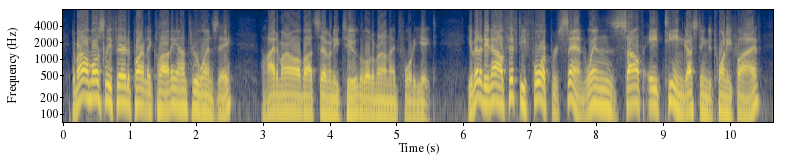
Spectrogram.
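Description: Very wide pitch swings mark this very fast speech, recorded dry with no echo against a quiet background. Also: man. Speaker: radio DJ co-host, afternoon drive time. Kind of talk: radio weather report read. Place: studio. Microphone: old recording.

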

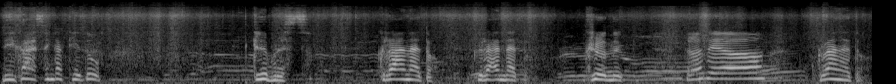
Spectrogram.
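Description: Long, frequent pauses break up this fairly slow speech, heard over noticeable background noise. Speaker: market shop owner. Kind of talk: casual talk to camera.

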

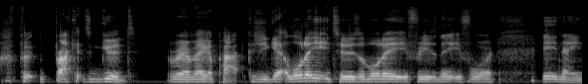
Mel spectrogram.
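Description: Against a quiet background, a man talks in a bright, sharp tone. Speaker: gaming YouTuber. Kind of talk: gameplay commentary. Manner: loud; casual, chatty. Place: home room.

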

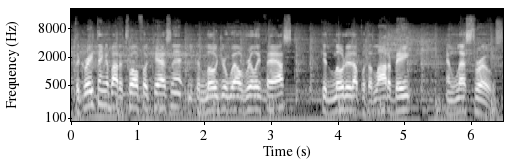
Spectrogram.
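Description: Over clear music in the background, a man speaks at a fairly high pitch in a dry sound with no echo. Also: ordinary pitch variation, fairly quick pace. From Florida, USA. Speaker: fishing guide. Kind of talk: instructional demonstration to camera. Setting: outdoors on a boat. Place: boat.

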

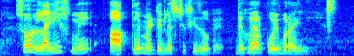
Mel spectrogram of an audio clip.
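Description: A man speaks at a fairly quick pace in a high voice. His intonation is lively. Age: 20s. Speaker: business coach; podcast guest, business coach. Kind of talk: interview conversation. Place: studio. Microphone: lapel.

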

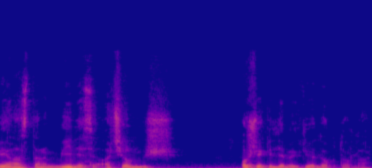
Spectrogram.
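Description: A man talks at a moderate pace with vocal fry. His tone is dark and mellow. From Turkey, Aegean (Ödemiş, İzmir); Turkey. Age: 70s. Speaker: local journalist, retired teacher. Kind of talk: documentary interview. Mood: earnest storytelling. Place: home room.

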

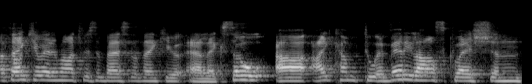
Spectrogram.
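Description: With a German accent, the speaker keeps a moderate pace and leaves hardly any pauses. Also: man, high pitch for a man. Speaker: chamber of commerce director. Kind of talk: webinar moderation. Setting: video call.

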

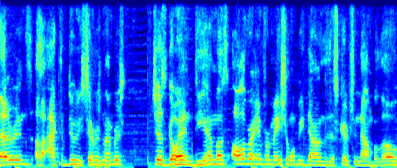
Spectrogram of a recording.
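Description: Over faint background music, a man with a high pitch speaks at a very fast pace with fairly even intonation. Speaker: podcast host. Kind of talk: interview questions and promo. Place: studio. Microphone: studio mic.

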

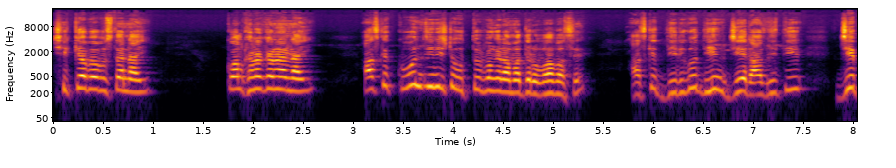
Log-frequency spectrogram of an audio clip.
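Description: A dark, mellow tone on a very clean recording with a silent background. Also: man. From Cooch Behar, North Bengal, India. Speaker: independent election candidate. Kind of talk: interview.

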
